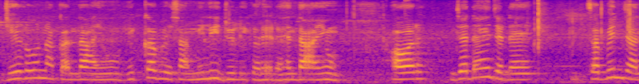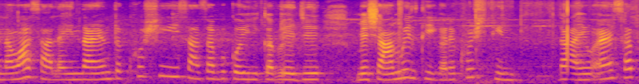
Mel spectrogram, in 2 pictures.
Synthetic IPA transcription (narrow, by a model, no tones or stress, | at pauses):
d͡ʑʱeɦɪɽonɐkɐ̃nd̪aːɦijũɦɪkɓɪsãmɪlid͡ʑʊlikɐɾeɾɐɦə̃n̆d̪aːɦijũ | ɔːɾ | d͡ʑɐɗɦɪ̃d͡ʑɐɗɦɪ̃ | sɐbʱɪnɪ̆d͡ʑaːnɐʋasaːlĩːn̆d̪aːɦijũt̪ɐxʊʃisãsɐbʱkoːiɦɪkəɓeːd͡ʑɪ | mẽʃaːmɪlt̪ʰikɐɾexʊʃt̪ʰĩːn | d̪aːɦijũʔɛ̃ːsɐb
